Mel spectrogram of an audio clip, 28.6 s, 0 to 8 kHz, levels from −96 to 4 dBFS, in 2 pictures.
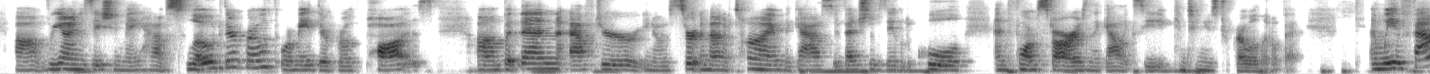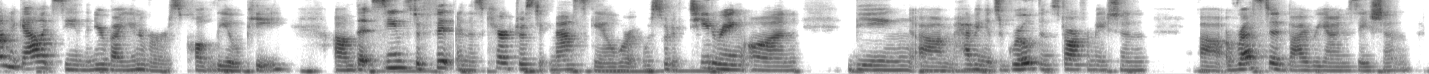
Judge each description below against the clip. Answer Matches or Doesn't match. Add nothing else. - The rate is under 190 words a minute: Matches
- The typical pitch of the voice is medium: Matches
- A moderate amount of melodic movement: Matches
